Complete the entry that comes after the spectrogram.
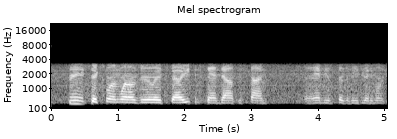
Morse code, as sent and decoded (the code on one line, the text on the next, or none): none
